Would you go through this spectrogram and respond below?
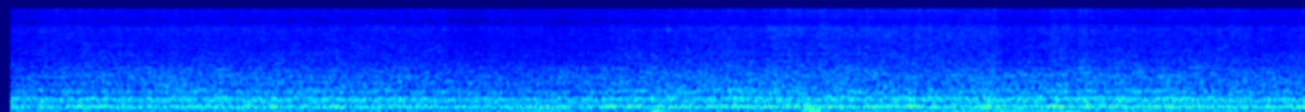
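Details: Honey bees in a beehive as the queen searches for a good spot to lay her egg; a dense, steady buzzing hum fills the whole recording, with a low drone underneath and no clear breaks.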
